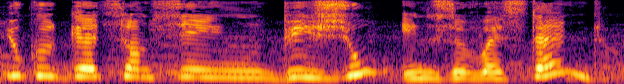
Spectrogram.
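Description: An actress playing a wealthy, worldly older widow, elegant and teasing, in an audio drama. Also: female voice, fairly high pitch, lively intonation, a little slow, over music. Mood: advising.

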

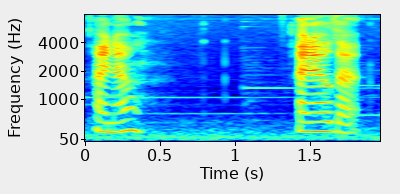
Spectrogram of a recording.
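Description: A woman playing a tough, guarded spaceship captain with a soft side, blunt and gruff in manner, in a science fiction audio drama. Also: on the high side, level tone, a little slow, faint music behind, close to an everyday voice. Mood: softened. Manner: blunt, gruff, clipped commands.

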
